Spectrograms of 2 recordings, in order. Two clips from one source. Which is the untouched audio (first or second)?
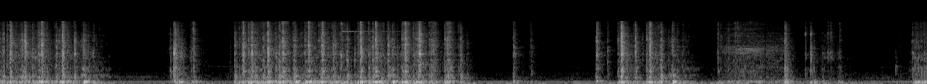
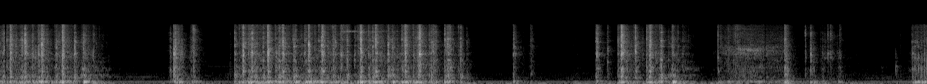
first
